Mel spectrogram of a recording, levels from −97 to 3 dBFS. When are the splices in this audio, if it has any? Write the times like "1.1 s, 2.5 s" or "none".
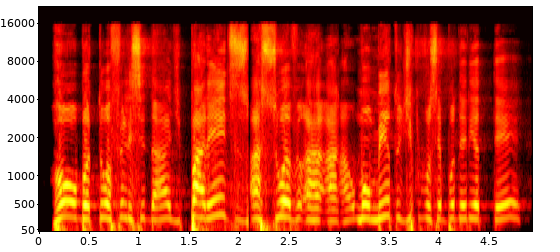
2.1 s, 3.0 s, 3.8 s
